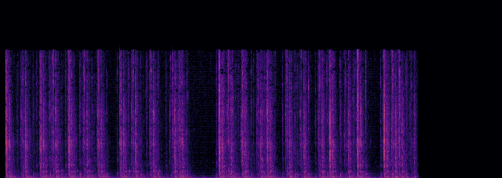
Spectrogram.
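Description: Typewriter typing: rapid keystrokes with a short break about halfway through, cutting off suddenly a little after five seconds in.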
